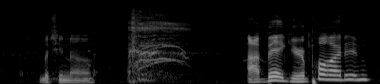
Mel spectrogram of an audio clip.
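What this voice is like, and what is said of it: Imitates another person's voice. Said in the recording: “That was my best impression, Dr. Umar.”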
